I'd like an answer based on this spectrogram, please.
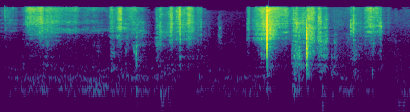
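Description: Sheets of paper rustling as they are handled and shuffled close to a desk microphone, with two sharper rustles a little past three seconds in.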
